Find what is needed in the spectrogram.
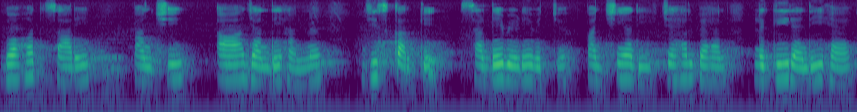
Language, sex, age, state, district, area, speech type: Punjabi, female, 18-30, Punjab, Fatehgarh Sahib, rural, spontaneous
